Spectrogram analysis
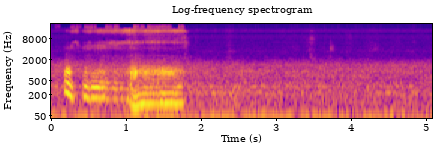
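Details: Pori, a pet Pomeranian asleep indoors, snoring: a drawn-out voiced, harmonic snore that bends in pitch during the first two seconds, then fades into a low, rough, rumbling breath.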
